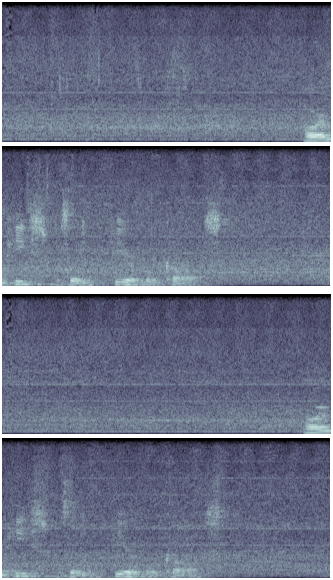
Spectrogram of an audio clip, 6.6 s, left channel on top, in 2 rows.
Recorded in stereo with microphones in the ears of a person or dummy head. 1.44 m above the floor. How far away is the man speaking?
About 0.8 m.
